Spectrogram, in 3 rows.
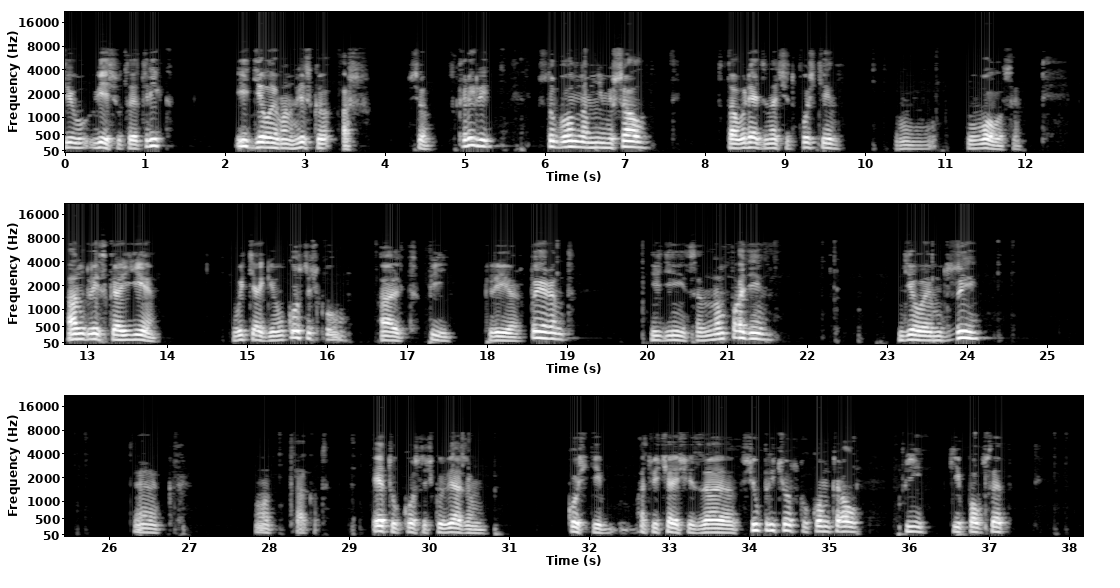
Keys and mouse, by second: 3.4 h, 4.9 middle click, 5.9 shift+middle click, 7.3-9.3 middle drag, 10.1 click, 10.8 KP_3, 13.0 e, 14.8 click, 15.9 click, 17.1 alt+p, 20.0 KP_1, 21.7 shift+middle click, 23.5 g, 24.5 click, 25.7 click, 26.8 g, 28.1 click, 29.1 click, 30.3 shift+click, 35.8 ctrl+p.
